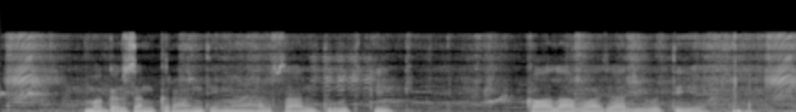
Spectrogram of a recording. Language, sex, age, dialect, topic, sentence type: Hindi, male, 18-24, Kanauji Braj Bhasha, banking, statement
